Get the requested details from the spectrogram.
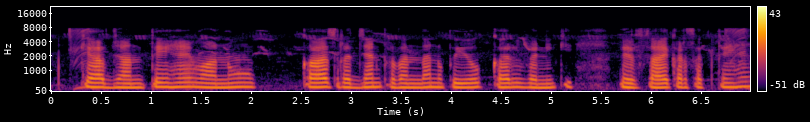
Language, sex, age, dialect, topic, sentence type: Hindi, female, 18-24, Awadhi Bundeli, agriculture, statement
